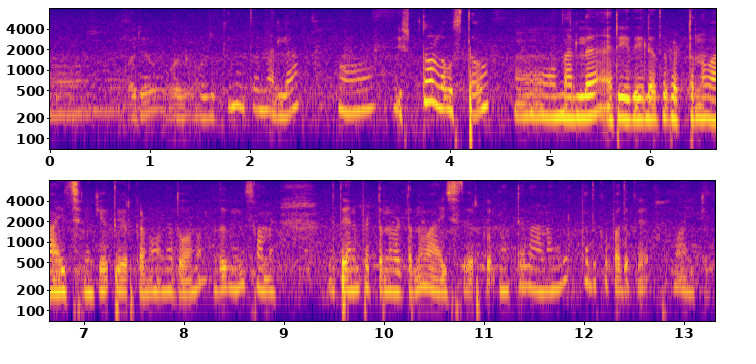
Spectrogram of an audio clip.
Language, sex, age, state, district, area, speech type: Malayalam, female, 60+, Kerala, Alappuzha, rural, spontaneous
